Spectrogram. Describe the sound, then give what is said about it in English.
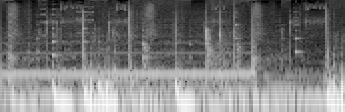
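A steady, mellow triangle-wave tone, produced electronically by one of a synthesizer's oscillators, holds one mid pitch for about two and a half seconds, while loud metallic clinks and clatters strike irregularly around it. No one speaks. “Another oscillator produces a triangular wave.”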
